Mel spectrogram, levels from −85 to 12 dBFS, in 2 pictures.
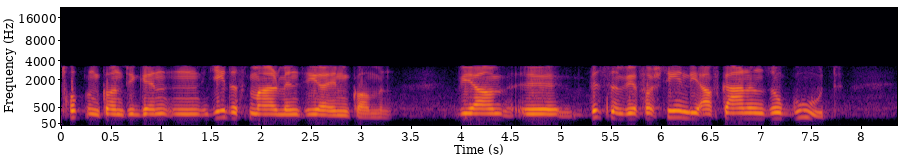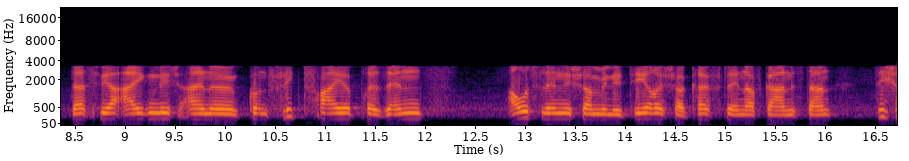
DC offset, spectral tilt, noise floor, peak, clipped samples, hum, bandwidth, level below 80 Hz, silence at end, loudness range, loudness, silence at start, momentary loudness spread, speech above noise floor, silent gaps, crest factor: under 0.1%; -8 dB/octave; -49 dBFS; -4 dBFS; under 0.1%; none; 3.5 kHz; -72 dBFS; 0 s; 2 LU; -19 LUFS; 0 s; 8 LU; 31 dB; none; 16 dB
